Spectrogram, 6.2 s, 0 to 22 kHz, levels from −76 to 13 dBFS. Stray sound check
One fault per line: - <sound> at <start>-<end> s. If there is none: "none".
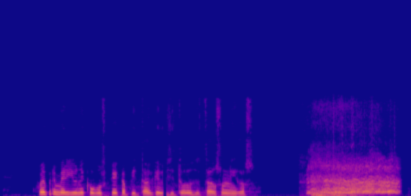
- dropout at 2.4-2.5 s
- laugh at 4.5-6.0 s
